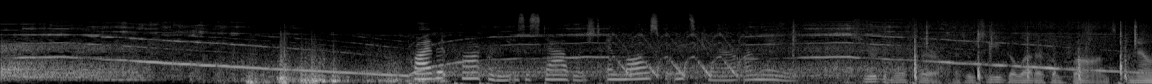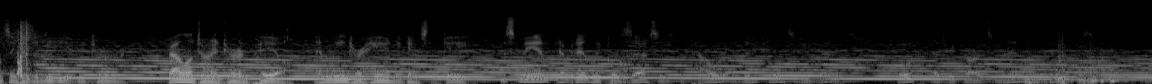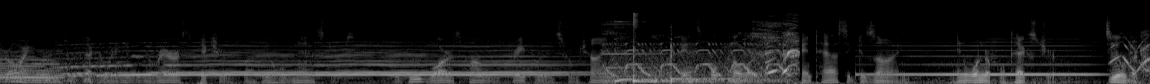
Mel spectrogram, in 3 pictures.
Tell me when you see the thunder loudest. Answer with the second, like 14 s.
3 s.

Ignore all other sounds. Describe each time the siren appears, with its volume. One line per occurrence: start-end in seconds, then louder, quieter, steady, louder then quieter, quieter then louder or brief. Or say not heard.
0.0-34.5 steady.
